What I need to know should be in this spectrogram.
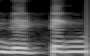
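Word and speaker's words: knitting: वैसे ही निटिंग में के साइलेंट है और दूसरा टी भी साइलेंट है।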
